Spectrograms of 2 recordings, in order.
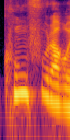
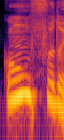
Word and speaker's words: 功夫: 중국에서는 우리가 그 쿵푸라고 얘기하는 이 꽁푸도 있습니다. 이것도 발음이 거의 똑같은데요.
